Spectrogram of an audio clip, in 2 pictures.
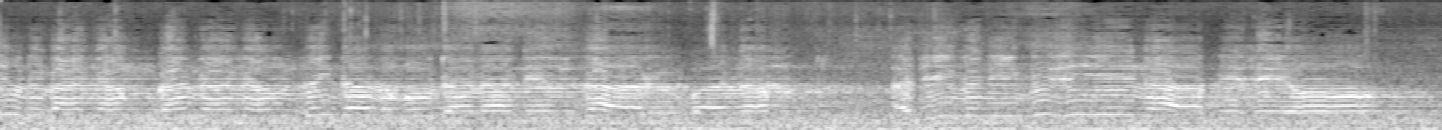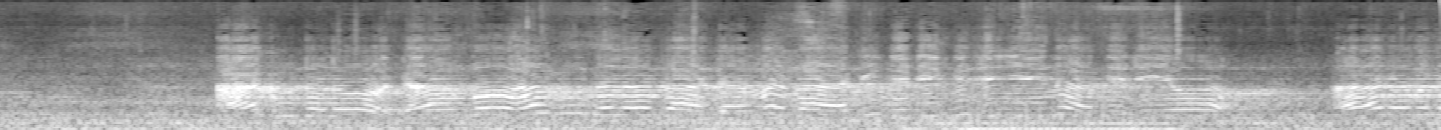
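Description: A man's voice chanting in long, wavering held notes over the steady low rumble of a car driving, heard inside the cabin. The rumble grows louder for about a second near the end.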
